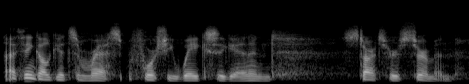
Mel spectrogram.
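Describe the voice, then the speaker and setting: A man's voice: sits low, a little slow, fairly bright tone, muffled recording. A man playing an anxious, frustrated survivor of an alien invasion, formal and earnest, in an audio drama. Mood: weary, brooding. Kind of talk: dramatic audio drama acting with journal narration.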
